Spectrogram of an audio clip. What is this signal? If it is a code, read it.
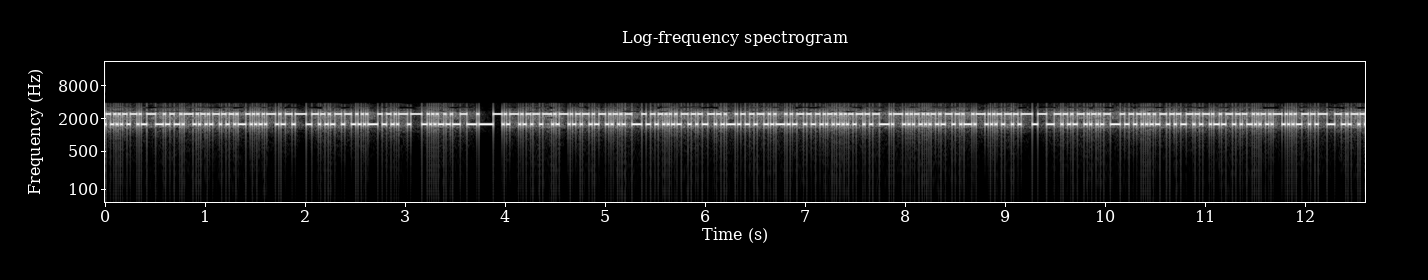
RTTY, about 45.45 baud. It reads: SHOWED GREAT ANXIETY. ADMIRAL KINKAIDS MESSAGES TO ADMIRAL HALSEY ON
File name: fsk850 / battleshipnj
